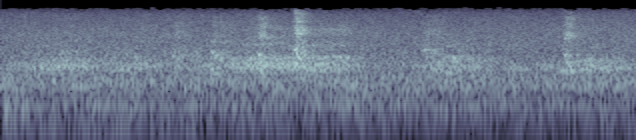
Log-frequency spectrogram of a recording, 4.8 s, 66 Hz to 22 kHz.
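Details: Mallard ducks on a river at Blarney Woollen Mills on 20 September 2012: a few short, harsh quacks spaced about a second apart, rising out of a steady rushing background hiss.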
